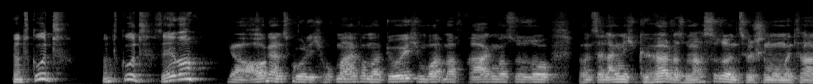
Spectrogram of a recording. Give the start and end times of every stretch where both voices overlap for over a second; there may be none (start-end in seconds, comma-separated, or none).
none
